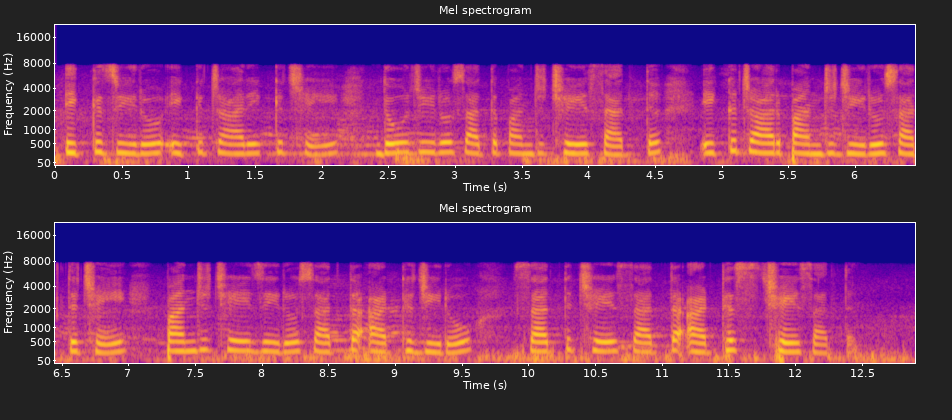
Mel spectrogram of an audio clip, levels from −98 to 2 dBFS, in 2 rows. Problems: continuous background conversations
